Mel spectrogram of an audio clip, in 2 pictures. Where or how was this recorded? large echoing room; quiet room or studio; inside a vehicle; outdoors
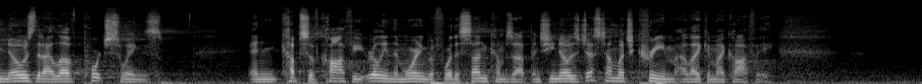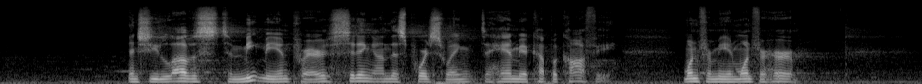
large echoing room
